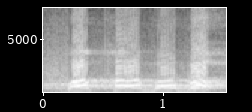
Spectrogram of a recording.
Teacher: બે હોઠ ભેગા થાય અને હવા અવરોધાય. જ્યારે ફેફસામાંથી હવા બહાર આવે, સ્વરપેટીમાં જાય, નાદતંત્રીઓની ધ્રુજારી થાય અને ધ્વનિ ઉત્પન્ન થાય અને એ હવા હોઠ આગળ અવરોધાય. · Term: ઓષ્ઠ્ય વ્યંજન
